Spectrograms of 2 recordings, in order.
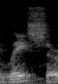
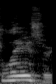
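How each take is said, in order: First: The middle consonant is a hissing s sound. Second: The middle consonant is a buzzing z sound. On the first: The speaker calls it wrong. "You don't say laser" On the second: The speaker calls it right. "it's laser. It should be spelled with a Z"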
